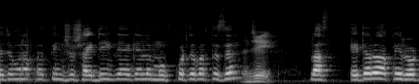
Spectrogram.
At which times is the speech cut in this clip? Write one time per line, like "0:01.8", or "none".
none

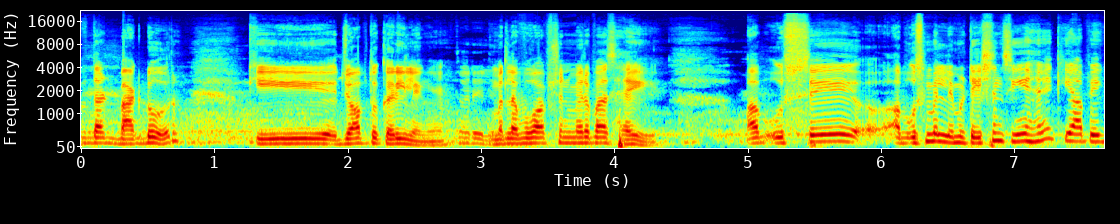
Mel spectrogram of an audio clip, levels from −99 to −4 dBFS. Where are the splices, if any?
none

